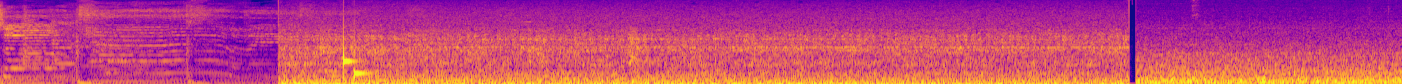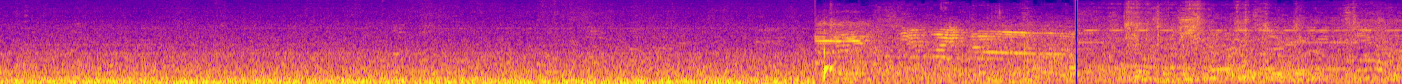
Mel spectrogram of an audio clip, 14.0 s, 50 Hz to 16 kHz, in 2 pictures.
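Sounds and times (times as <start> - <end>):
vehicle rumbling in motion: 1.4 - 12.5.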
